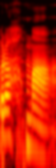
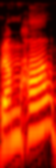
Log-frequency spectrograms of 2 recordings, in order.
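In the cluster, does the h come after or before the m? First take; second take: before; after. First: The h is said before the m. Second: The m is said before the h. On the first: The speaker calls it wrong. "অনেকে হটাকে আগে উচ্চারণ করে ... কিন্তু এটা আসলে ঠিক না" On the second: The speaker calls it right. "স্পর্শ বর্ণকে আগে উচ্চারণ করতে হয়। তাহলে"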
